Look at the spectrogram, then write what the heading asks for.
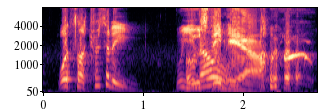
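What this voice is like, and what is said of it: Bad put-on mid-Atlantic accent. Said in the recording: “that weird mid-Atlantic accent ... That was a really bad accent.”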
